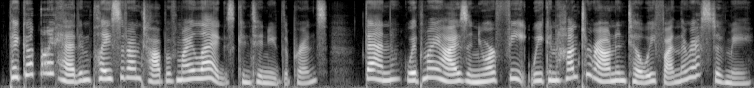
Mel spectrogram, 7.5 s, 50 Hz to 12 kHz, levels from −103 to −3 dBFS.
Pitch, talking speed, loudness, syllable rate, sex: 275 Hz, 260 wpm, -20 LUFS, 5.9 syllables/s, female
